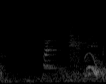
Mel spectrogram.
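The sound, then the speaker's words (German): A single faint sneeze: a short voiced intake followed by a sharp, hissy burst, then a brief trailing vocal sound. “Doch viele, Gesundheit.”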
